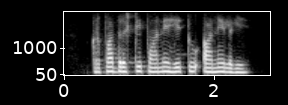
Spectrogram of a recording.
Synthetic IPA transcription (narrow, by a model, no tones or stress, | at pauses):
kɾɐpaːd̪ɾɐʂʈipaːneːɦeːt̪uʔaːneːlɐɡe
